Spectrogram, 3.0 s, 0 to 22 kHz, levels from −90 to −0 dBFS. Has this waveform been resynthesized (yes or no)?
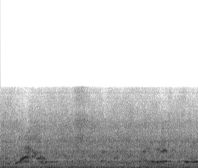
yes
